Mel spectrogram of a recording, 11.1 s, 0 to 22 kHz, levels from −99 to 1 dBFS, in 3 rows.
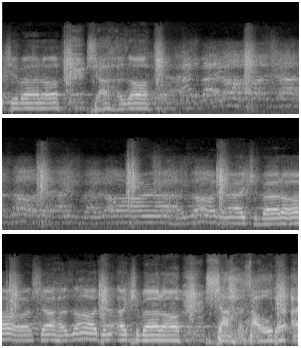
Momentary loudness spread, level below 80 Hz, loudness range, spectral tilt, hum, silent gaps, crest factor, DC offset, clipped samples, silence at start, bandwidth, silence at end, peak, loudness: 12 LU; -58 dBFS; 7 LU; -3.5 dB/octave; none; none; 16 dB; under 0.1%; under 0.1%; 0 s; 11.5 kHz; 0 s; -8 dBFS; -24 LUFS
